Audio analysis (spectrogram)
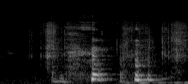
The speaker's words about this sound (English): You fart. No, I didn't. How dare you? Y'all heard that, right? On the pod? Nice and crisp. Yeah, there you go. Y'all heard what I heard, right? I know y'all heard it nice and crisp.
